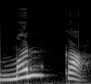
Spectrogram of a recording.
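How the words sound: It is said with a slight break inside. It means belonging to the mind. "संगम में मन का को ही हम विच्छेदित कर देते हैं"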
